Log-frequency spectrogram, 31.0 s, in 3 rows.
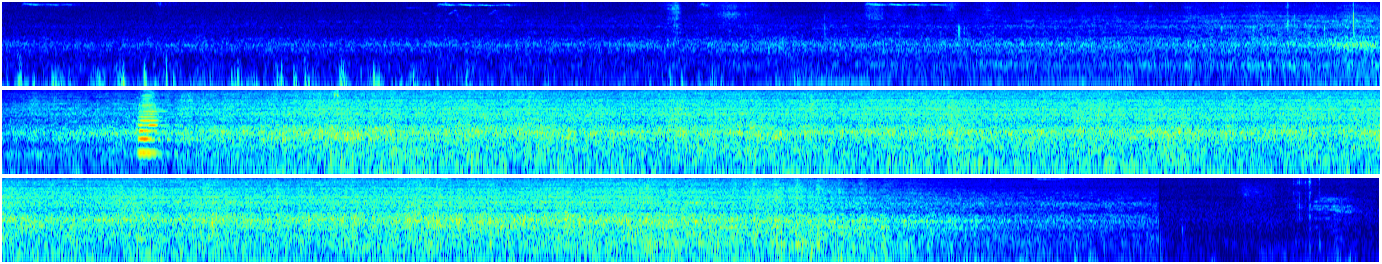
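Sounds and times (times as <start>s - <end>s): train wheels rumbling on rails: 7.2s - 29.4s.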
